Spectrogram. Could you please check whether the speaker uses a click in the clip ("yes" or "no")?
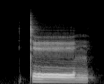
no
